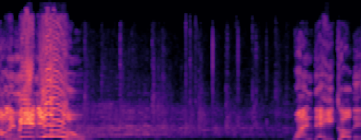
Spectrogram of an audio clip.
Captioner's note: audience laughing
